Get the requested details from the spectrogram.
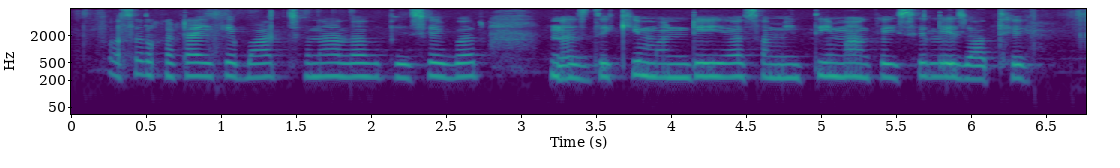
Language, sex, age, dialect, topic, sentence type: Chhattisgarhi, female, 31-35, Western/Budati/Khatahi, agriculture, question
